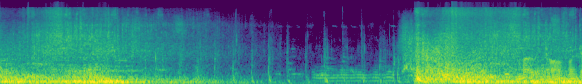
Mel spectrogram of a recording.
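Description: A fire spell blast from Hogwarts Legacy erupts in a roaring, booming burst, then carries on as a loud sustained whoosh after a quieter lull with soft tones.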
